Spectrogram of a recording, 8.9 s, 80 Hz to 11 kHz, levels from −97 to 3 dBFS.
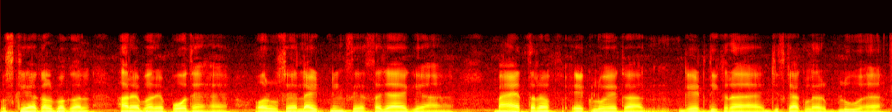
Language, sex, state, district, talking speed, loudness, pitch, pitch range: Hindi, male, Jharkhand, Palamu, 180 wpm, -14 LUFS, 95 Hz, 90-100 Hz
